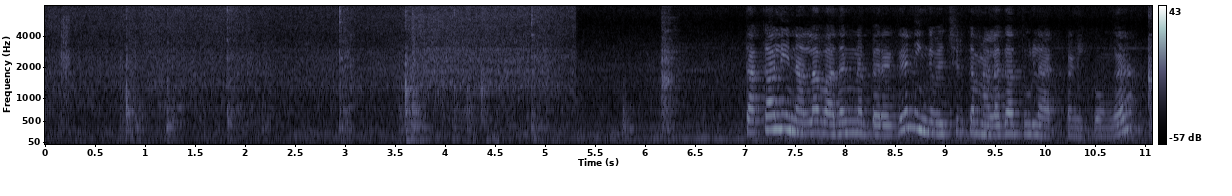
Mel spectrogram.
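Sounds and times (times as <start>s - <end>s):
vegetables sizzling in oil: 0.0s - 5.3s.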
